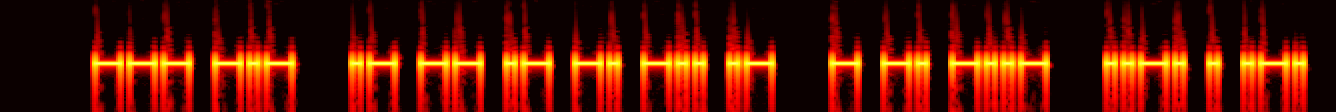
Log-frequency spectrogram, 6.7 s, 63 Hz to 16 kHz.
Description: Morse code, heard as a keyed tone, about 28 wpm, 700 Hz. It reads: OK AMANDA TNX FER
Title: K1USN SST QSO Practice 28wpm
